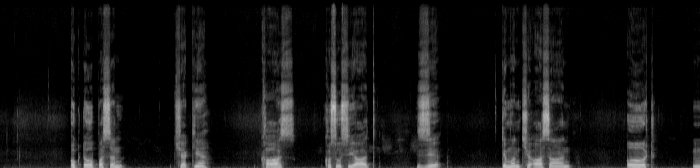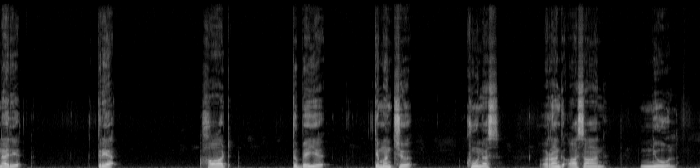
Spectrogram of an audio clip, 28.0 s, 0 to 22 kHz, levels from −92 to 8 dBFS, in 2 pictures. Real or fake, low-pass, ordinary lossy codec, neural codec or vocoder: fake; none; none; vocoder, 48 kHz, 128 mel bands, Vocos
